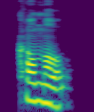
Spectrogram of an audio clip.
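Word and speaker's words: 木漏れ日: Takuma, the word, and if please help me if I say it wrong, komorebi. – Yes.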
